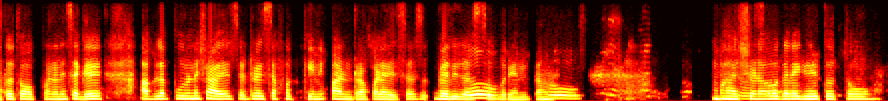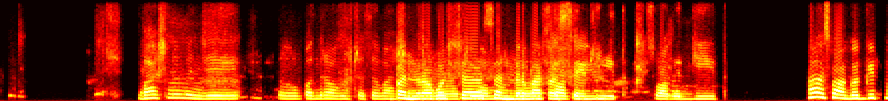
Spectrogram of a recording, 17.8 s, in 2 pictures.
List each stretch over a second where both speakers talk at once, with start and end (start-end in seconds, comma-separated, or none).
12.8-14.8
